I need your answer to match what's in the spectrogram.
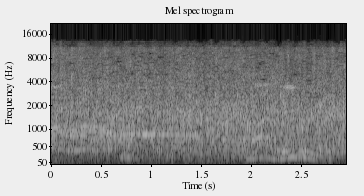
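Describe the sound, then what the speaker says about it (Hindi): Loud, dense audience applause at a Hindi shayari poetry recital fills the moment, steady and continuous from start to finish, with faint voices blended into the clapping. "जोरदार तालियां।"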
